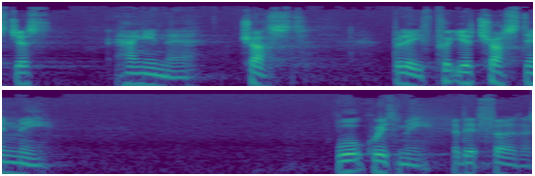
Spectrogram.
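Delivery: low, soft, spaced-out words of comfort; steady a grieving father gently, pausing between phrases; hushed, calm retold encouragement; quiet reassurance. Jesus steadying bereaved Jairus.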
